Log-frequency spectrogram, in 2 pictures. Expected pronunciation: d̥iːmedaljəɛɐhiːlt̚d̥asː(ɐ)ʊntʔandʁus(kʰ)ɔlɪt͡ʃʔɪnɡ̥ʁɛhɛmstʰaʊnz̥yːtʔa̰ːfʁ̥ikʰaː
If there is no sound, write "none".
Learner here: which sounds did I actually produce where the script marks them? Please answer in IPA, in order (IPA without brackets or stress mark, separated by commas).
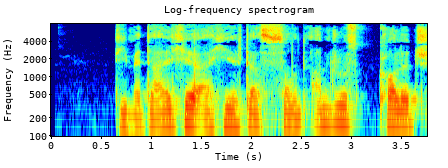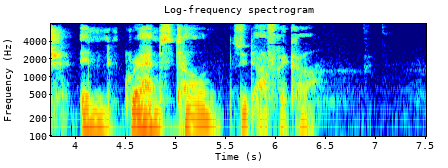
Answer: a, kʰ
